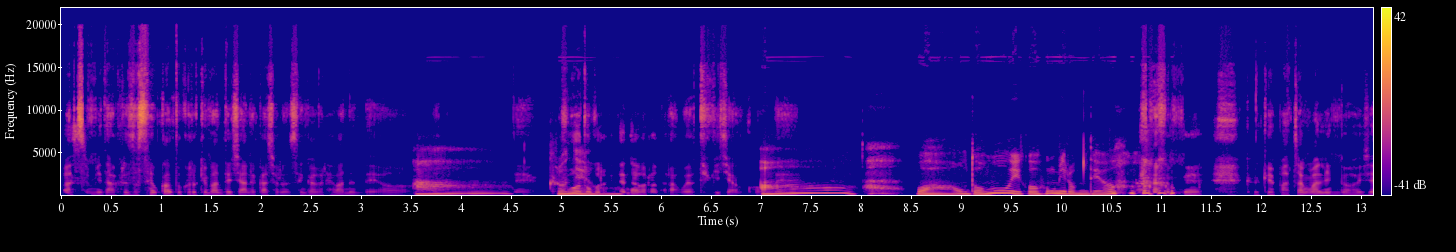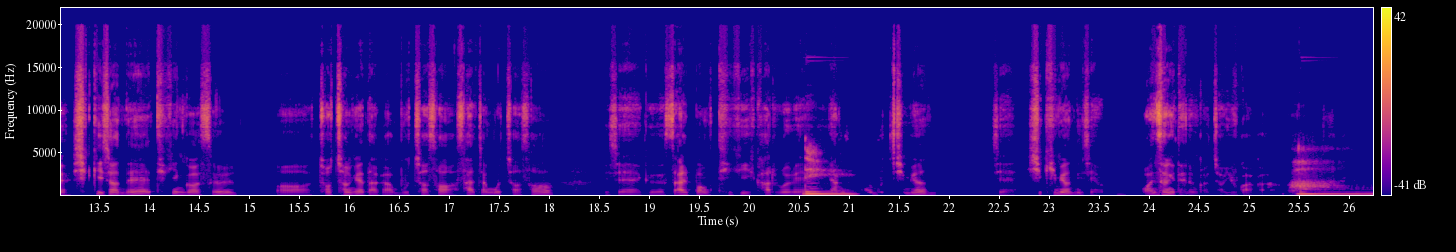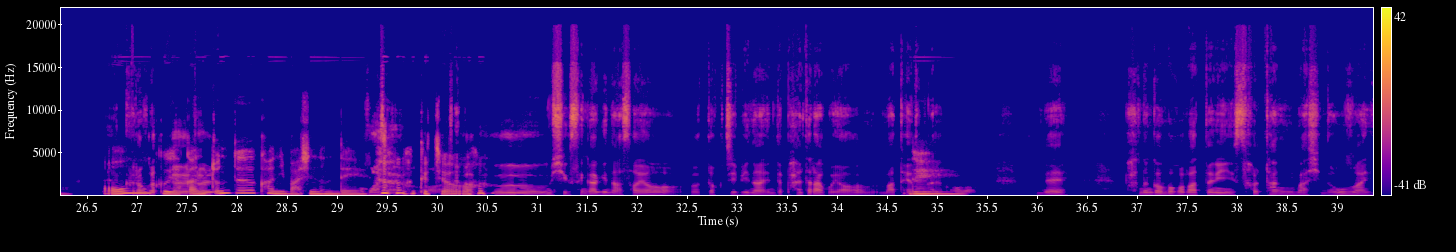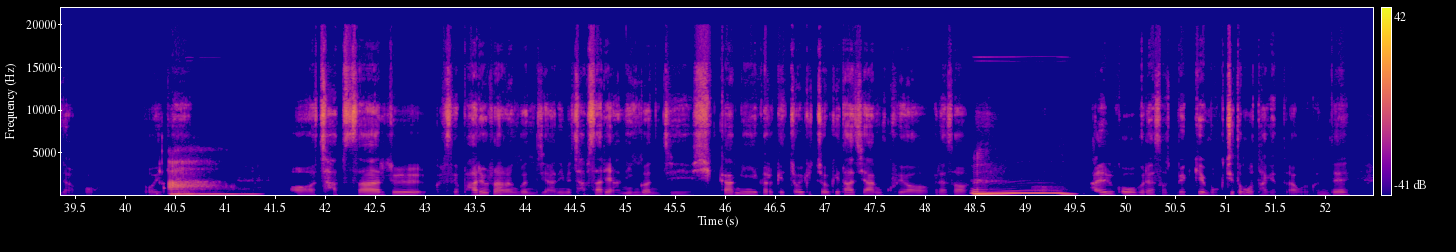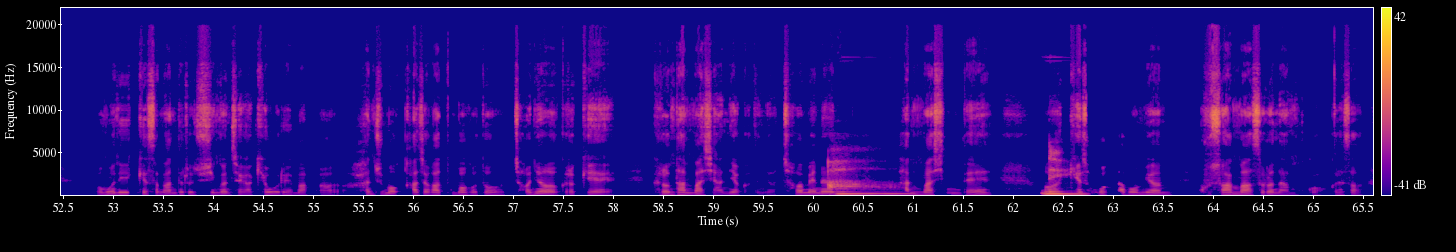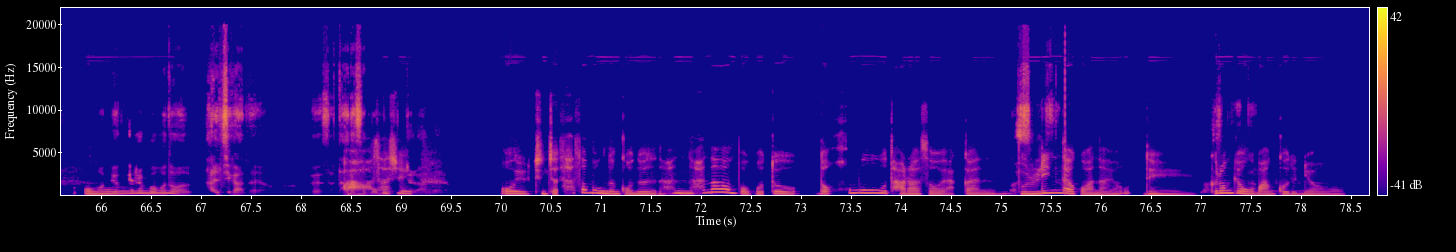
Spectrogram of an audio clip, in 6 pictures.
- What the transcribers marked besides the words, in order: other background noise; gasp; laugh; laughing while speaking: "네"; laugh; laugh; laughing while speaking: "그쵸?"; laugh
- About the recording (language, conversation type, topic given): Korean, podcast, 음식을 통해 어떤 가치를 전달한 경험이 있으신가요?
